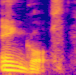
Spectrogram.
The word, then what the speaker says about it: Inglis: Looks like Inglis, but it's pronounced Ingalls.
